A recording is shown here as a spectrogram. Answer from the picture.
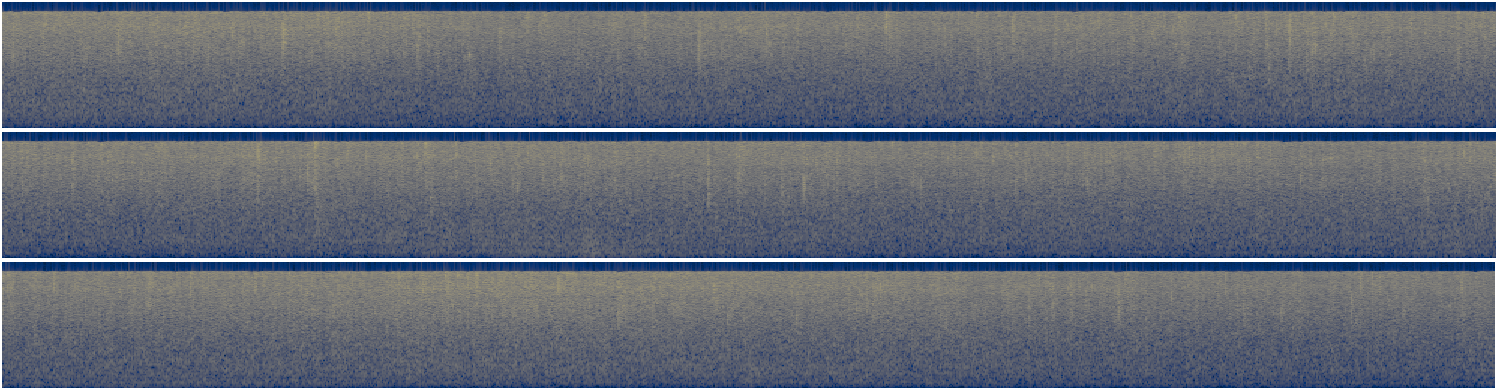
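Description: Steady rain falling, an even, dense hiss of countless drops with no change in strength.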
